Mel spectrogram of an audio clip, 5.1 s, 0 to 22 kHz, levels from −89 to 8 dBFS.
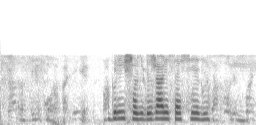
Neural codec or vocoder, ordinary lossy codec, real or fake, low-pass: codec, 16 kHz, 2 kbps, FreqCodec, larger model; none; fake; 3.6 kHz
